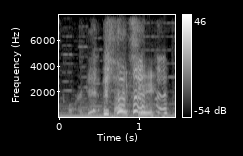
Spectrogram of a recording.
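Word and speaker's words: Khorne: what corn of corn it's spelled k-h-o-r-n-e but it's corn oh a puff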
